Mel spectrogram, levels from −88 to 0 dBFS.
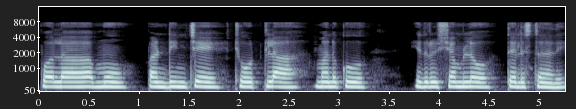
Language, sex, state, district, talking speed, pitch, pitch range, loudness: Telugu, female, Andhra Pradesh, Krishna, 80 wpm, 205 Hz, 200-210 Hz, -12 LUFS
